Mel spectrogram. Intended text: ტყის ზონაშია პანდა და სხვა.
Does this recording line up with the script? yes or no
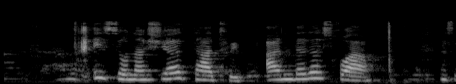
no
